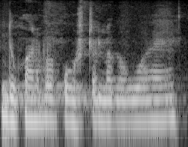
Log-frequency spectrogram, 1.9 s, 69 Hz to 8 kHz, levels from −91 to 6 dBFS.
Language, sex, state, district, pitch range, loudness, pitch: Hindi, male, Uttar Pradesh, Shamli, 155-165 Hz, -18 LUFS, 160 Hz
